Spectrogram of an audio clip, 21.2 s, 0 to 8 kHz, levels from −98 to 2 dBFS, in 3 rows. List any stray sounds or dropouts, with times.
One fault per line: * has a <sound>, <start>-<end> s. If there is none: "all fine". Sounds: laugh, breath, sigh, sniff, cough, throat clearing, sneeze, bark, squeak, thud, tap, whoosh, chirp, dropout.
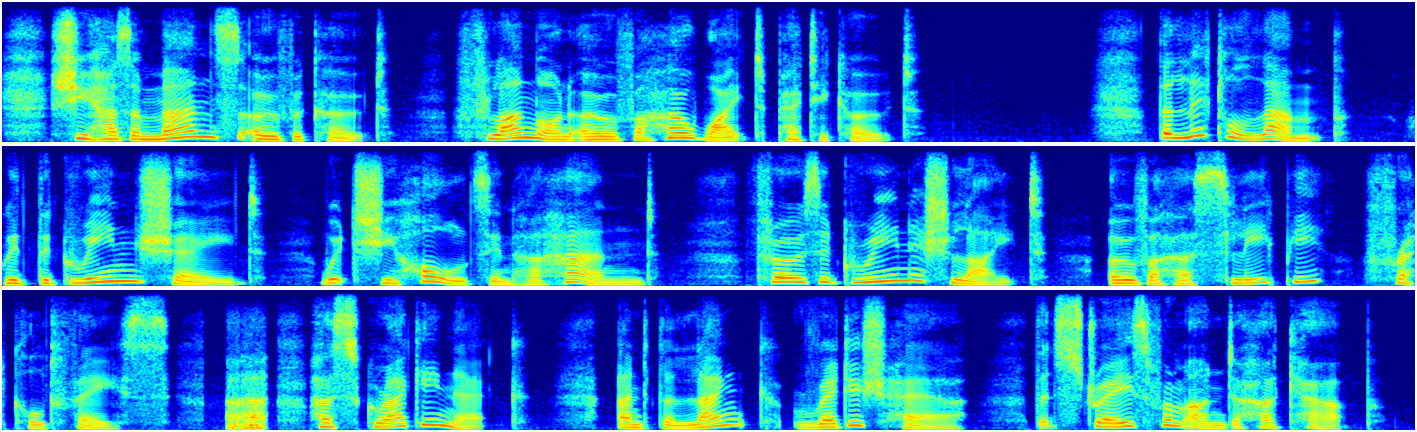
* has a laugh, 15.2-15.5 s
